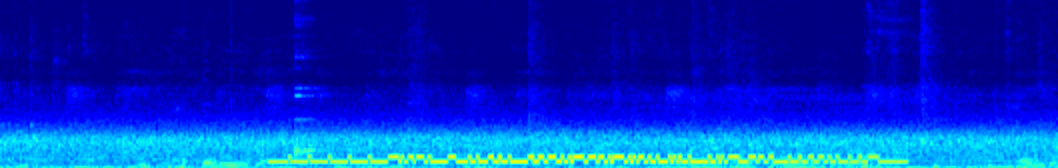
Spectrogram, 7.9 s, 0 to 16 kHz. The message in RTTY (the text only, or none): M0INE ES6JO VQI19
